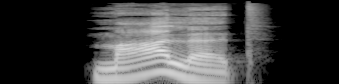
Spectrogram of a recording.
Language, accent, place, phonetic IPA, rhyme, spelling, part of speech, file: German, Germany, Berlin, [ˈmaːlət], -aːlət, mahlet, verb, De-mahlet.ogg
- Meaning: second-person plural subjunctive I of mahlen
